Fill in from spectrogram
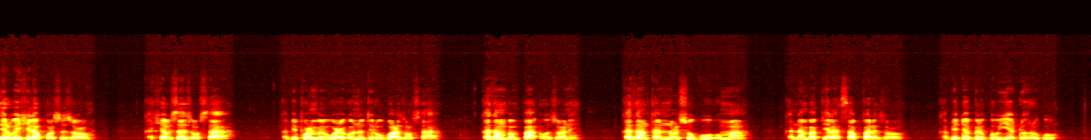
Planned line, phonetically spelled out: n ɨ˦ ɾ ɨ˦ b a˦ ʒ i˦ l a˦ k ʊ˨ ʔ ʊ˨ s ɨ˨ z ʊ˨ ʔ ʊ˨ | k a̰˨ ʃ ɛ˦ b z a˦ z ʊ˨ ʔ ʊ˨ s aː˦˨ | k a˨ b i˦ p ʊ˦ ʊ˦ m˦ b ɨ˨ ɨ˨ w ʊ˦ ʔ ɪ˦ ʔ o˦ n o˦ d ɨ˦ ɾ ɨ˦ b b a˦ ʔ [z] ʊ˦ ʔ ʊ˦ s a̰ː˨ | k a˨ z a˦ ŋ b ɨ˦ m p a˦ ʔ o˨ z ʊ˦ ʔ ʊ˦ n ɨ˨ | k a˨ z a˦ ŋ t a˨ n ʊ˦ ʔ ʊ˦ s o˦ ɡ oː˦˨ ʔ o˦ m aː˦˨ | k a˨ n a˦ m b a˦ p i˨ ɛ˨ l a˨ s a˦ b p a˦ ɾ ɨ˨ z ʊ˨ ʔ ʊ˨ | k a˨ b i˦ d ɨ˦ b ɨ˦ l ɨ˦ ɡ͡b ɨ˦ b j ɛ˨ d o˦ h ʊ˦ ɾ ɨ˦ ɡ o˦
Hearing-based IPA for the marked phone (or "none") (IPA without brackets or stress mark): z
